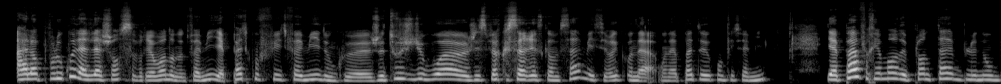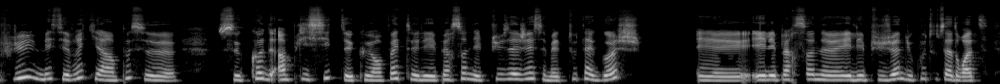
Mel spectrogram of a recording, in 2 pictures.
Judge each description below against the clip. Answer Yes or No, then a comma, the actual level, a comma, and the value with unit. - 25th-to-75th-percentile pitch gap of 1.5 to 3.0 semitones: No, average, 3.6 semitones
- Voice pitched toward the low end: No, high, 220 Hz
